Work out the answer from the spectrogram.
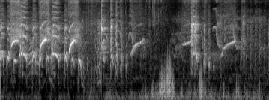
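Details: Grey francolin, one of two captive partridges, one caged and one perched on its keeper's hand, calling when the owner blows a whistle: loud rising whistled notes repeated about once a second, with wing flaps, rustling and handling noise.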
